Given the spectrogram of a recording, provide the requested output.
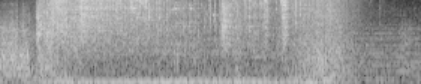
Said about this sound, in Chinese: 灯泡烧到了一定温度，再加上它的表面粘着口香糖，灯泡爆炸了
